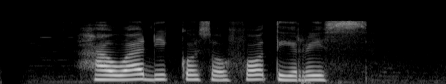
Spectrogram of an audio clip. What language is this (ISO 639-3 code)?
sun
